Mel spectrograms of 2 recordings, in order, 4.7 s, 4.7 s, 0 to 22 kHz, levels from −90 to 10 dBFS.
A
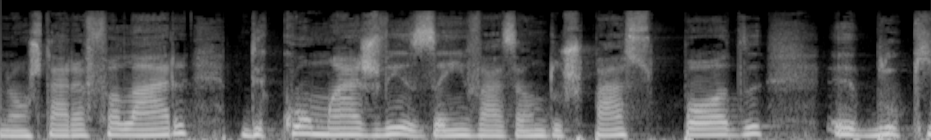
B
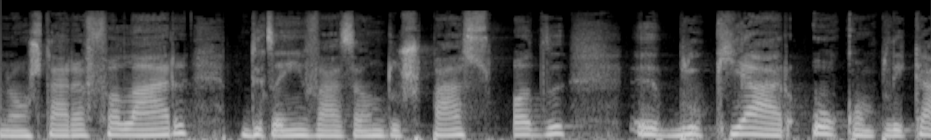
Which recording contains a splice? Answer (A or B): B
